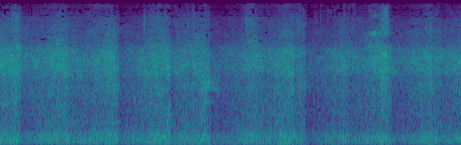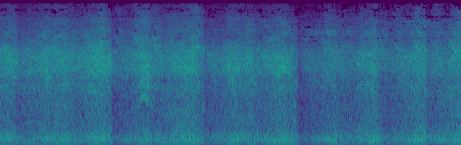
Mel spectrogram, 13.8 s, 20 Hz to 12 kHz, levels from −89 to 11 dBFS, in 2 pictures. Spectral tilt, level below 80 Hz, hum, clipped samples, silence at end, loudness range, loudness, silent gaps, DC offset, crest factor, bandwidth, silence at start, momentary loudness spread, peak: -2 dB/octave; -56 dBFS; none; under 0.1%; 0 s; 3 LU; -31 LUFS; none; under 0.1%; 18 dB; 11.5 kHz; 0 s; 7 LU; -14 dBFS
